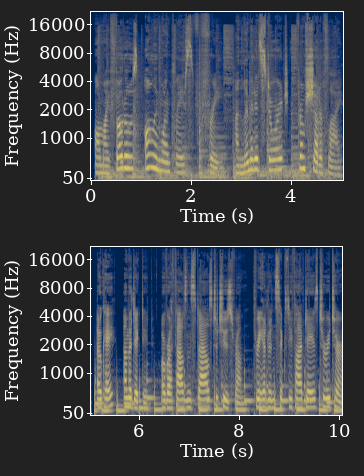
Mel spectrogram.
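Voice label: Commercial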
